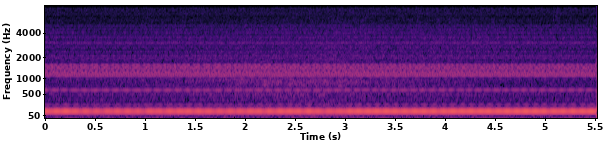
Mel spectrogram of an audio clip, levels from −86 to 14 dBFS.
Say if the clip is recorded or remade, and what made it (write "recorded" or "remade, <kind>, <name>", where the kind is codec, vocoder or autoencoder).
recorded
